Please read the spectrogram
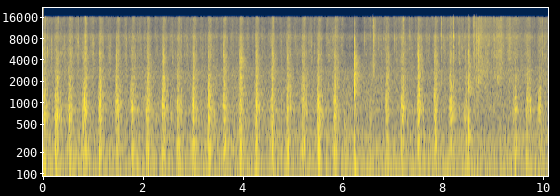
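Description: Raw potato fries dusted with cornflour being shaken and tossed in a metal mesh sieve to coat them, a rhythmic shuffling and rattling at about three shakes a second. The shaking eases a little past halfway, then picks up again.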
